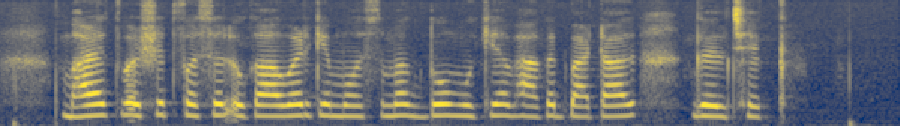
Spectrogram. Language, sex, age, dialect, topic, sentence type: Magahi, female, 36-40, Northeastern/Surjapuri, agriculture, statement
